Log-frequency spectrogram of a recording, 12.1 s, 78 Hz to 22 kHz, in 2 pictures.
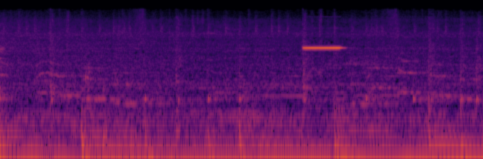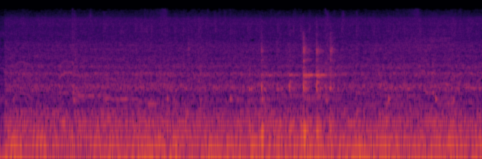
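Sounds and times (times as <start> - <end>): steady hum: 0.0 - 12.0
spoon knocking on pot: 9.2 - 10.4.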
